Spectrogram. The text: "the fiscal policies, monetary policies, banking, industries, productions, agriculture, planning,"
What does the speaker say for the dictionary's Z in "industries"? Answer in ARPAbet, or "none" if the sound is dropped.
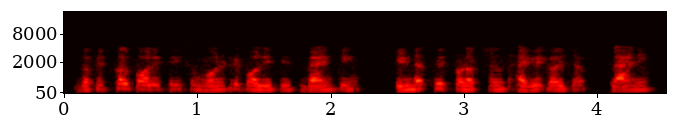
none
